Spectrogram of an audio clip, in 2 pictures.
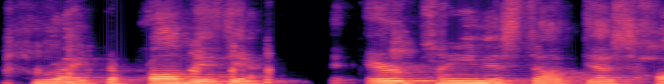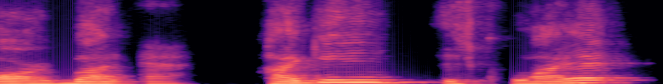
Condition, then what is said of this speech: Aphasia. I can't read very good. I can't math or or speech is not great, and a lot of comprehension.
